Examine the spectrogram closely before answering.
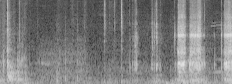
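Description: Scattered clicks and rustling of hands working wires into the exhaust fan's sheet-metal wiring box, with a louder metallic clatter about three and a half seconds in as the box is closed up.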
